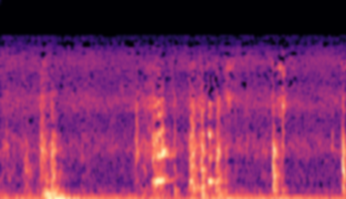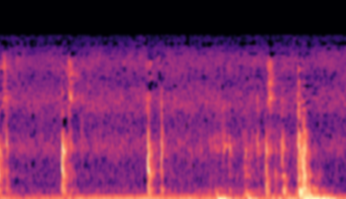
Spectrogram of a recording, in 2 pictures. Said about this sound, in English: you want me to close the door into the back? No, never mind, Chester. I'll do it.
